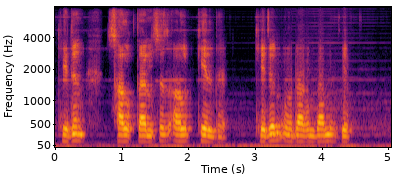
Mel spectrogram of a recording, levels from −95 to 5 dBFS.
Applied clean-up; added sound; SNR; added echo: neural separator model SepFormer DNS4.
